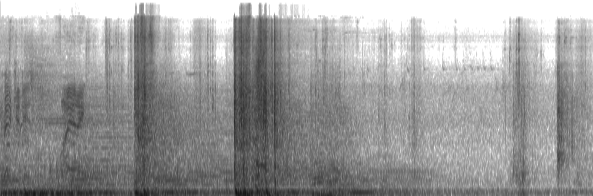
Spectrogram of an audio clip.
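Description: Soldiers fire guns in the video game Atomfall: two loud bursts of gunfire stand out over a rumbling game background, with a voice speaking and softer clatter between shots.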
